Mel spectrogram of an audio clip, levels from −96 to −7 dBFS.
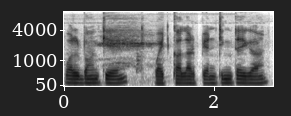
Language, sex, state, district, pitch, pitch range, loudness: Wancho, male, Arunachal Pradesh, Longding, 105 Hz, 105-110 Hz, -18 LUFS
